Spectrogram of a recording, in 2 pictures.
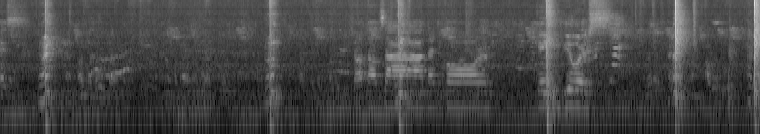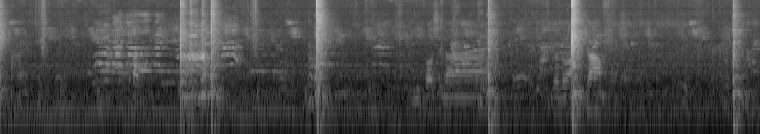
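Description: Punches thud sharply against boxing pads.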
